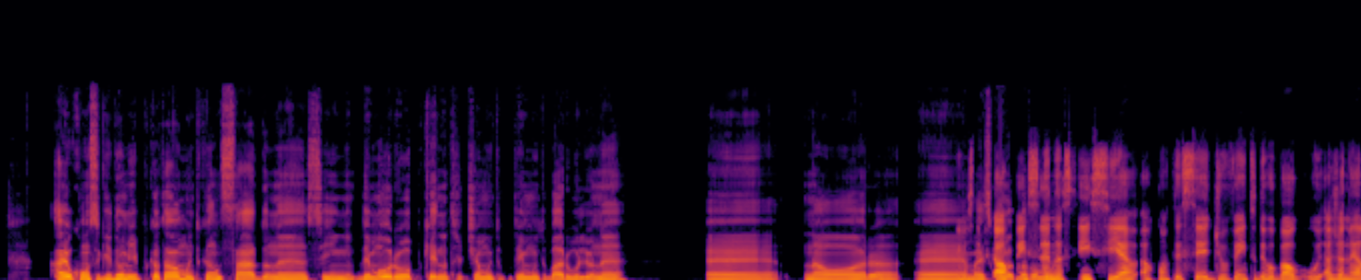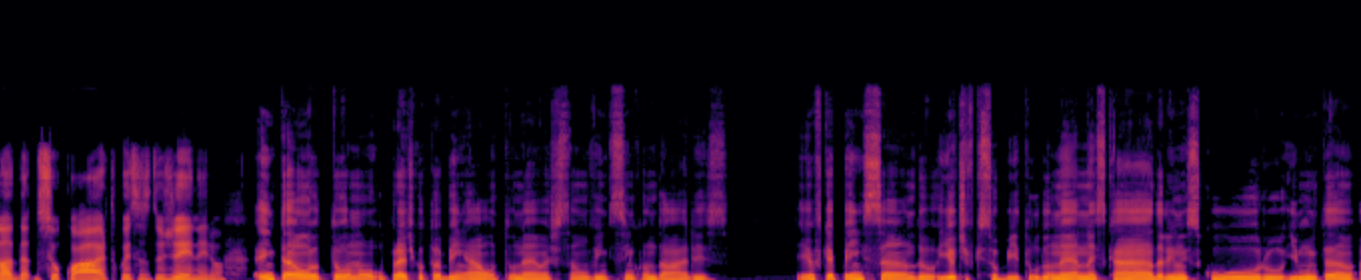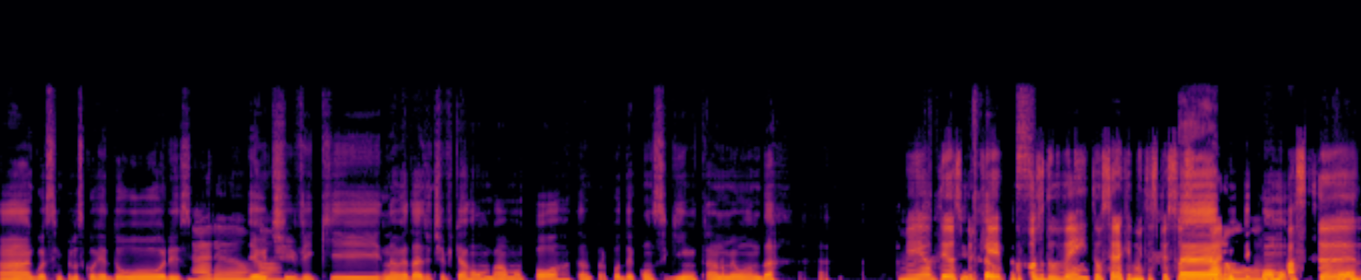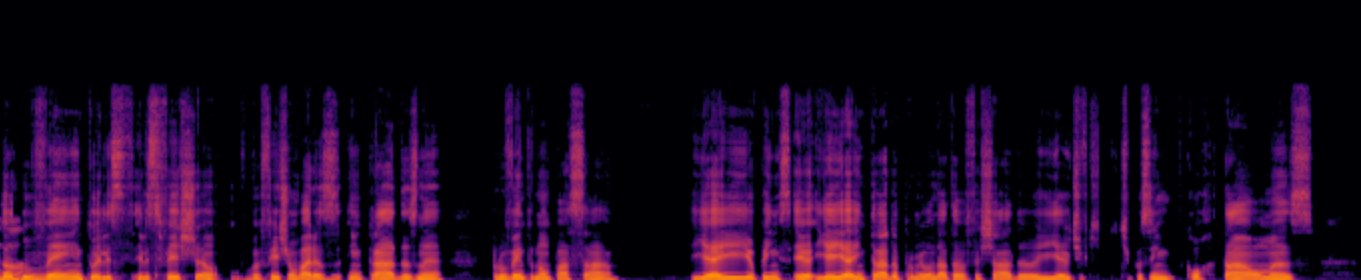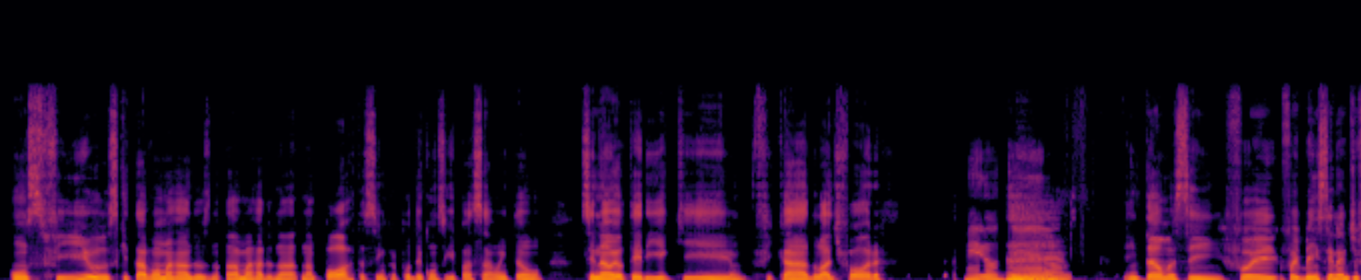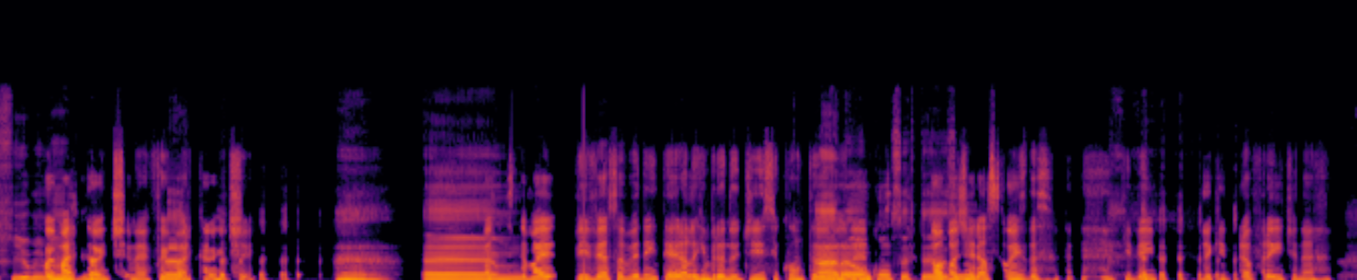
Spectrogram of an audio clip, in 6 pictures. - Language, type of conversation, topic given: Portuguese, podcast, Como você cuida da sua segurança ao viajar sozinho?
- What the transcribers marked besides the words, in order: laugh; laughing while speaking: "então assim"; laugh; laugh; laugh; giggle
